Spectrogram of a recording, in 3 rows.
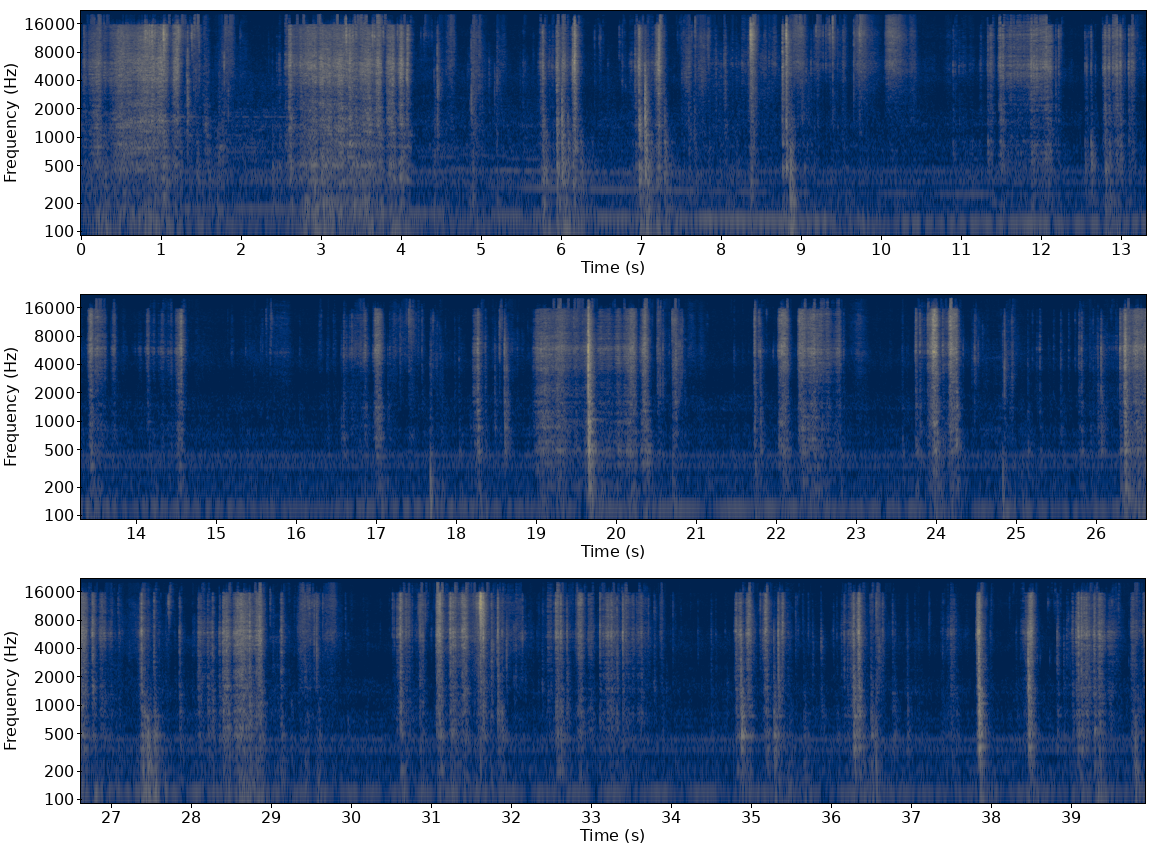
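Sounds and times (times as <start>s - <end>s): scraping and rubbing strokes: 0.0s - 6.3s, 6.9s - 12.3s
steady low hum: 0.0s - 39.9s.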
